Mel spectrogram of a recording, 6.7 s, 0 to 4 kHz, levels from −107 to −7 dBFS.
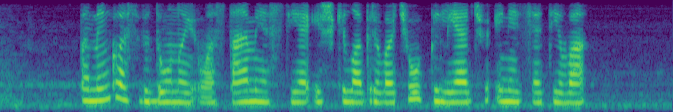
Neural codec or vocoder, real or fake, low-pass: none; real; 3.6 kHz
